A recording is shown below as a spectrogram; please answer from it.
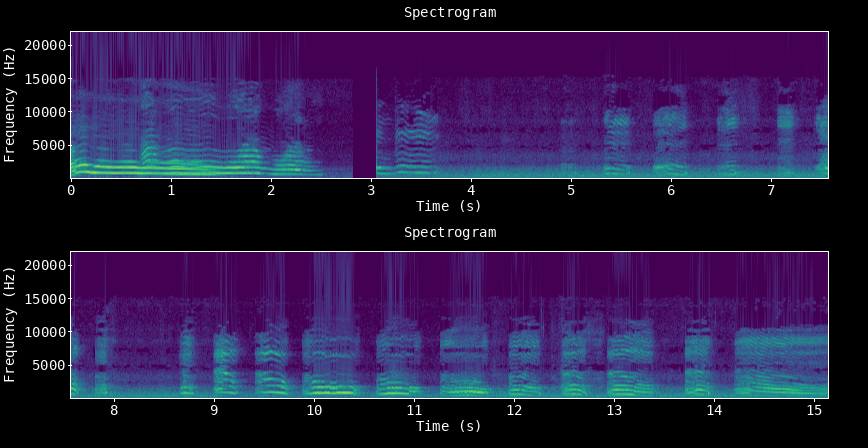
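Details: Puppies howling: a wavering tonal howl opens, then after a pause comes a fast run of short yips and brief howl fragments, about two a second, over a steady low hum.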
